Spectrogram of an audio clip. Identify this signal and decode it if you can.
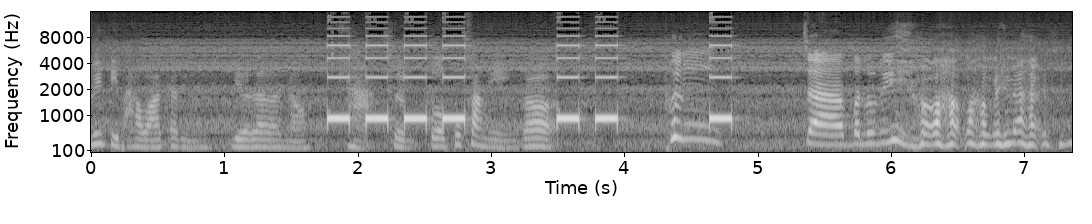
Beep code, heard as beeps from a small speaker, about 930 Hz, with speech in Thai. 4-2-1. In Phoenix BIOS tables: timer tick failure.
